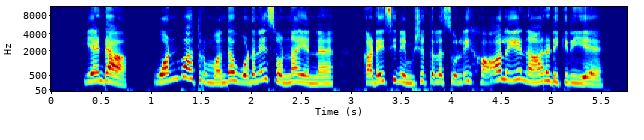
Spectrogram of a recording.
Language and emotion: Tamil, disgusted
